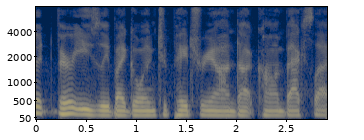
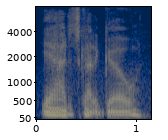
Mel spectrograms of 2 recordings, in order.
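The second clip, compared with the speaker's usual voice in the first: much lower, softer, tired mumble; mumbled low reply; 12 semitones lower, 7 dB quieter than usual. Retold or imitated. Tired James mumbling that he has to leave, low and soft. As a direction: drop low and mumble like a drained man. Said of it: "And just".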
